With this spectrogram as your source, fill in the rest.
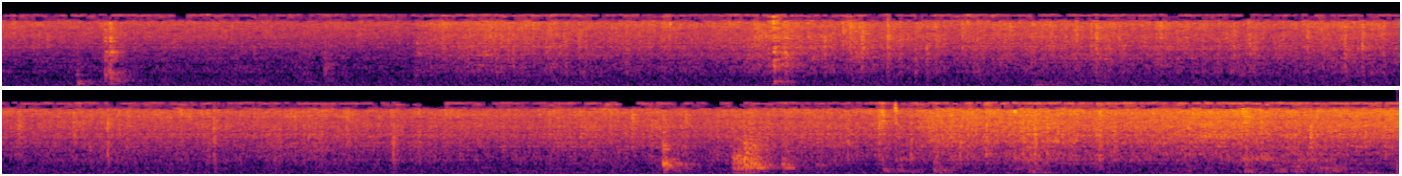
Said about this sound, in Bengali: আমি এবার পালং শাকটা দিয়ে দেবো।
